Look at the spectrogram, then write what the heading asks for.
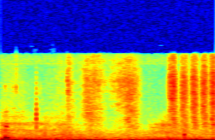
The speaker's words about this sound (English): Just rubbing your arm. No, he's rubbing his pantsuit.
